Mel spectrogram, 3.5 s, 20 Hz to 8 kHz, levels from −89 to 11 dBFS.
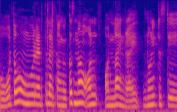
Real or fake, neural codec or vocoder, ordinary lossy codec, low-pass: real; none; none; none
